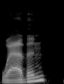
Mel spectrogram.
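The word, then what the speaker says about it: Wathan: I will say to some of y'all that his name is pronounced Wathen, right? That's right, right? – Yeah, Wathen. You got it.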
